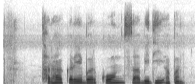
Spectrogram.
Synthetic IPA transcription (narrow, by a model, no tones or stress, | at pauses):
t̪ʰɐɾakəɾebəɾkoːnsabid̪ʱiapən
